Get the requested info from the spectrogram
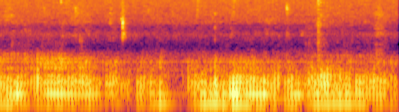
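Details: Stripes, a female pet cat, purring while eating grilled lamb; a low, rough, pulsing purr in waves lasting about a second each, with a short pause near the middle and faint chewing clicks.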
